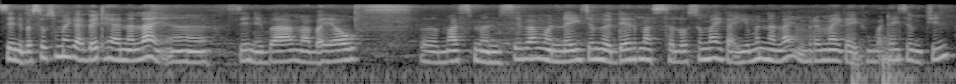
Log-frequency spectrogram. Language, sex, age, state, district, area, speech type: Bodo, female, 30-45, Assam, Kokrajhar, rural, spontaneous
